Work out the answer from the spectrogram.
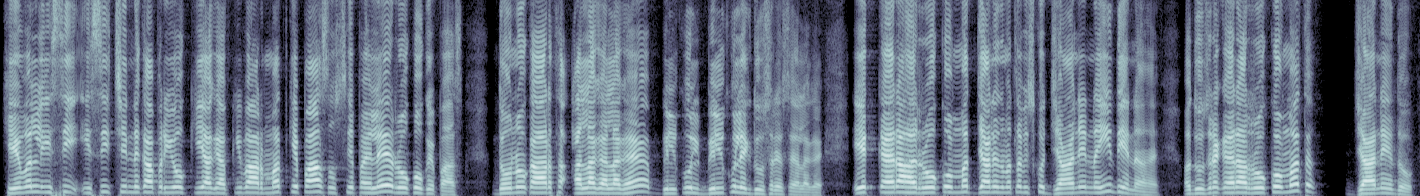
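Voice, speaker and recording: Male teacher, high and bright voice, very clear and dry close sound, questioning and dictating to students. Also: normal speed, dry recording. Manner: explains step by step, asks students questions; dictates notes word by word. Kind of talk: live online class.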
